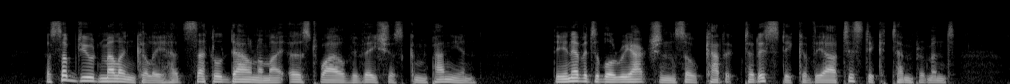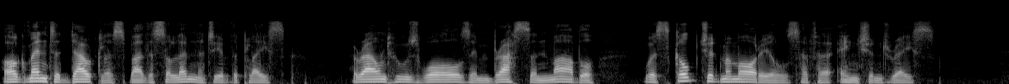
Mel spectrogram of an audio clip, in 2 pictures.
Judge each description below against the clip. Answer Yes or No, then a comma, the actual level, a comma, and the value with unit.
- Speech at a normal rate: No, slow, 125 wpm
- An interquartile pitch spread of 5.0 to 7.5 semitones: No, average, 3.7 semitones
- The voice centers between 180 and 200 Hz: No, low, 105 Hz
